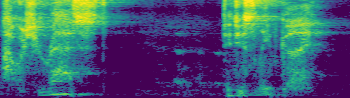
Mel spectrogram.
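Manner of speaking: soft, hushed, gentle whisper. Showing how a parent gently wakes a child: imitating gently waking a child. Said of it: "like I'm waking up one of my kids".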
